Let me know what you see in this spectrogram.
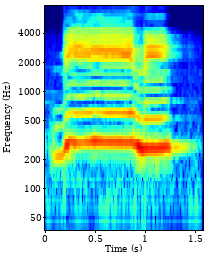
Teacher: Dini, di panjang dua ketukan karena ada ya mati diawali dengan kasroh. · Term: mat asli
